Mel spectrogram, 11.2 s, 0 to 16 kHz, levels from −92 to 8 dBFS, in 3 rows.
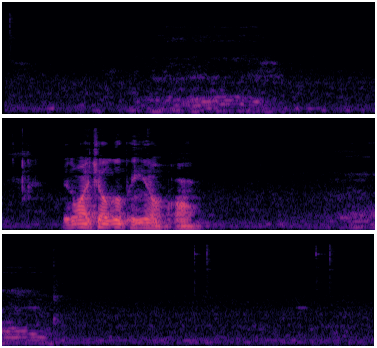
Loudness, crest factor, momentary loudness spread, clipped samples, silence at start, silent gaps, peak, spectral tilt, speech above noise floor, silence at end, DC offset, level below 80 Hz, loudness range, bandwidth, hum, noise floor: -35 LUFS; 26 dB; 28 LU; under 0.1%; 1.55 s; none; -16 dBFS; -7.5 dB/octave; 37 dB; 3.3 s; under 0.1%; -64 dBFS; 23 LU; 11 kHz; none; -71 dBFS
